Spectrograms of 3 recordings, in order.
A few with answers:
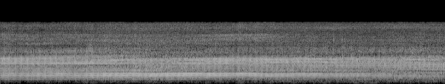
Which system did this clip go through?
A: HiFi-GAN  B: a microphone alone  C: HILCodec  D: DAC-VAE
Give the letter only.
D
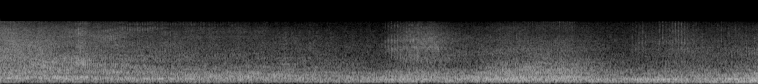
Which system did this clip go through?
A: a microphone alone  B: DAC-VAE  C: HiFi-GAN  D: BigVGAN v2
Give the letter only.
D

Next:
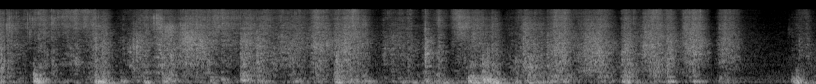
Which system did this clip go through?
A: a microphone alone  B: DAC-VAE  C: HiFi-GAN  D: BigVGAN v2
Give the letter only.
A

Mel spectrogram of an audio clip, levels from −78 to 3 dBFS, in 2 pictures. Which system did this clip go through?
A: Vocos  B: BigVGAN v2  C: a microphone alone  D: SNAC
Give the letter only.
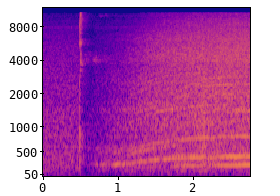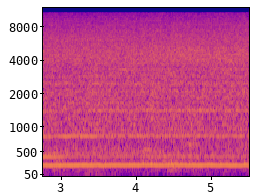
B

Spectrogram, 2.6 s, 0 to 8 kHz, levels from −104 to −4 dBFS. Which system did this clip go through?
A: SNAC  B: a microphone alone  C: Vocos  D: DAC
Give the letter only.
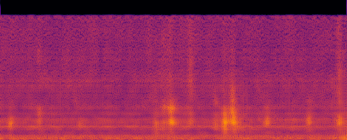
C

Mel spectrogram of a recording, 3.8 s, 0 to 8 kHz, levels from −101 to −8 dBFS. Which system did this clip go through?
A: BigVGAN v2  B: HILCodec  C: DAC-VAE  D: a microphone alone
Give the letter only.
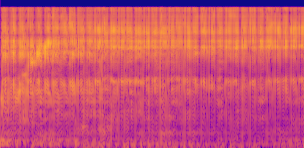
A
